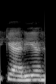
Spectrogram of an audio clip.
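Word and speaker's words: carrier: Even then आपके service provider भी कैरियर है, क्योंकि आपकी बात को एक जगह से दूसरी जगह ले जा रहे हैं वो.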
